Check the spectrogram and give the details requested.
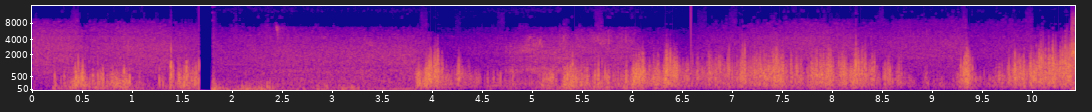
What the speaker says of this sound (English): It's been windy for a while.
